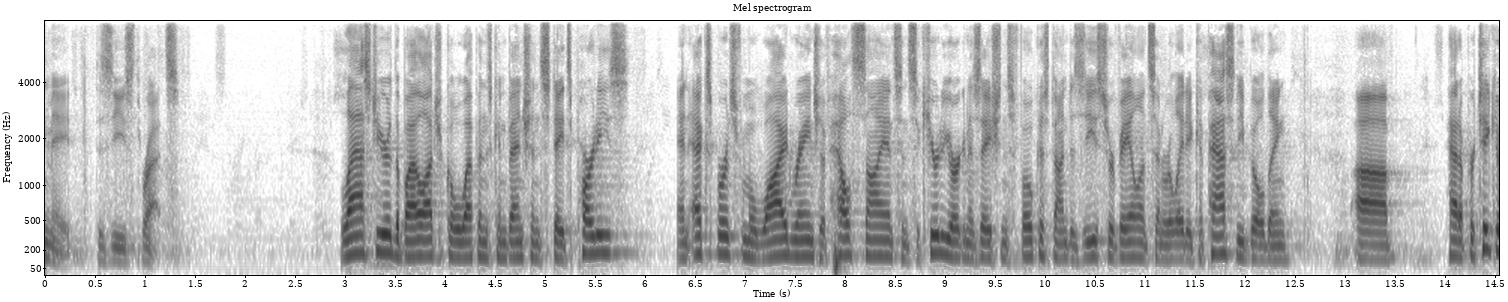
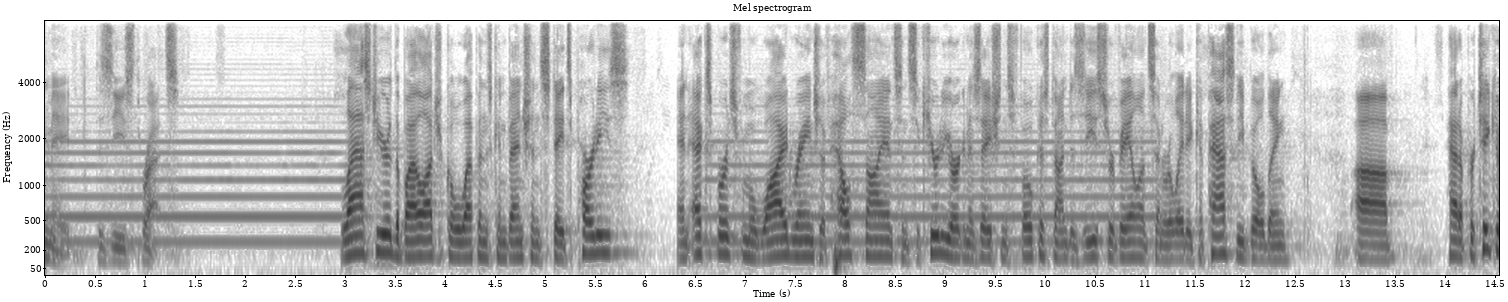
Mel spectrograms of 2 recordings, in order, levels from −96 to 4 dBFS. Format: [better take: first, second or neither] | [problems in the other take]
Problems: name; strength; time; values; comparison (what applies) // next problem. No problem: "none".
first | background sound (Wind instrument, woodwind instrument); 16 dB below the speech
